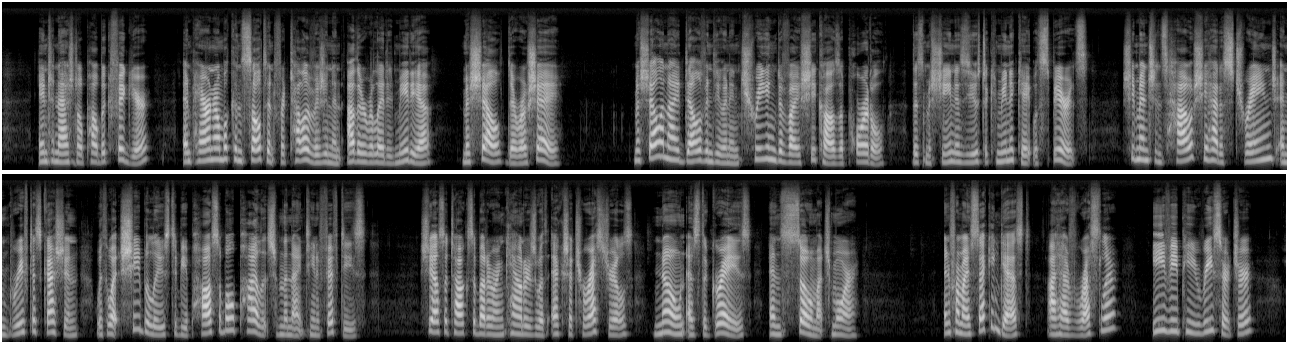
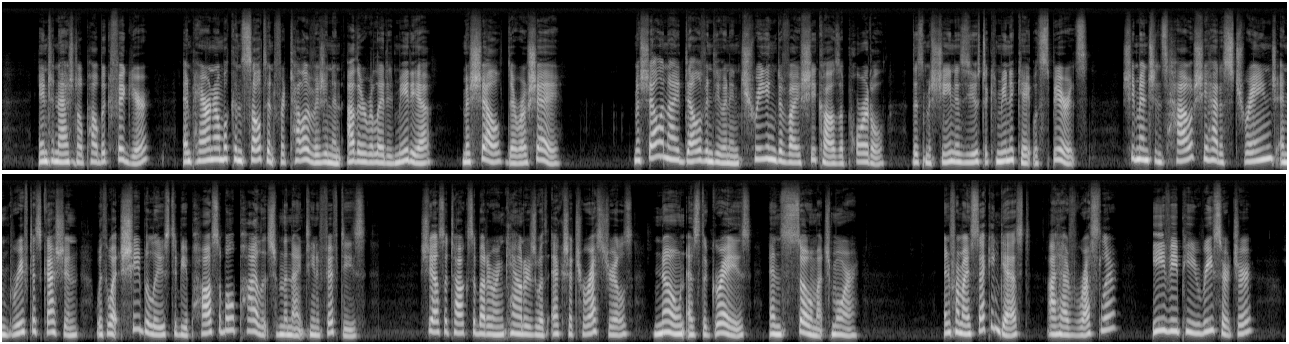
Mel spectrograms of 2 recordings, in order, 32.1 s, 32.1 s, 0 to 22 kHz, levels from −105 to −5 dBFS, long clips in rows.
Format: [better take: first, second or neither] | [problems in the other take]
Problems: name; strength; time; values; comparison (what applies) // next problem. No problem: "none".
second | thin; very; fading below 750 Hz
